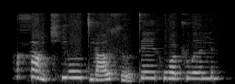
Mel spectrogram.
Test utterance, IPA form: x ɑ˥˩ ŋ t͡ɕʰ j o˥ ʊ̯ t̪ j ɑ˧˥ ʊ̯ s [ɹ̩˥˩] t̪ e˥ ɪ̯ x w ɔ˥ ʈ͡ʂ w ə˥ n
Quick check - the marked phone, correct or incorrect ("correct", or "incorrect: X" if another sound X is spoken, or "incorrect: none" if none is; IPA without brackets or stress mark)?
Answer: incorrect: ɹ̩˨˩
